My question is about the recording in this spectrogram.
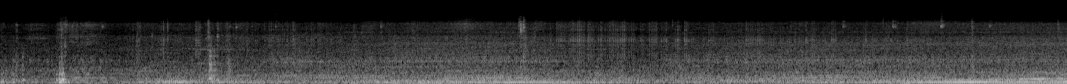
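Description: Car running on the road, heard from inside the cabin: a steady low engine and road hum that grows louder near the end. A sharp click about half a second in, and a smaller one about two seconds in.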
